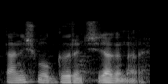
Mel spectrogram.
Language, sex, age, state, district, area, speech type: Bodo, male, 30-45, Assam, Kokrajhar, rural, spontaneous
